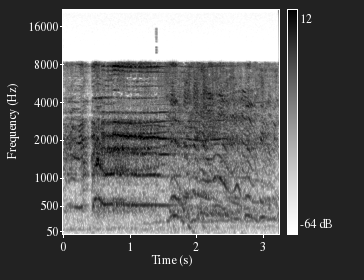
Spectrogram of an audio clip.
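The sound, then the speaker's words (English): A solar-powered plastic toy rooster, run by a small 2 by 4 inch photovoltaic panel that changes light into electricity, crows with a loud, sustained, slightly electronic cock-a-doodle-doo, its harmonic call wavering and warbling over a few seconds, with faint background noise. “In this case, it makes a plastic rooster crow.”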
